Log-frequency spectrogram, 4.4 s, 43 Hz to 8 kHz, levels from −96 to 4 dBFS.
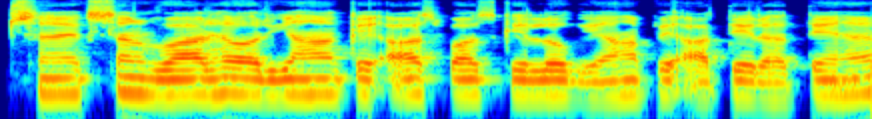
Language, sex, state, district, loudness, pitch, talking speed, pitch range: Hindi, male, Bihar, Samastipur, -16 LUFS, 125 Hz, 190 wpm, 120-130 Hz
